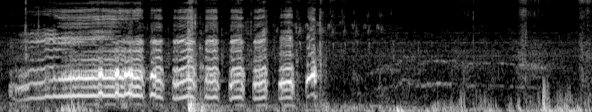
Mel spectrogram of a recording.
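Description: Chickens in a dirty coop clucking and squawking loudly in repeated calls, then a quieter stretch with faint clucks and background noise; someone speaks briefly.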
